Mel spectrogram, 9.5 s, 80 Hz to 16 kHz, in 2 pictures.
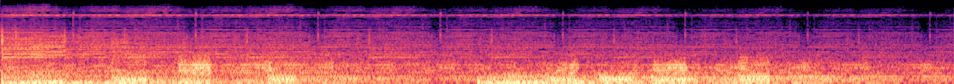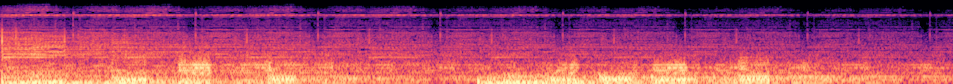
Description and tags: Synth Loop 4
Synth stabs from a sound design session intended for a techno release.
design, electronic, experimental, line, loop, music, oneshot, pack, sample, sound, stab, synth, techno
